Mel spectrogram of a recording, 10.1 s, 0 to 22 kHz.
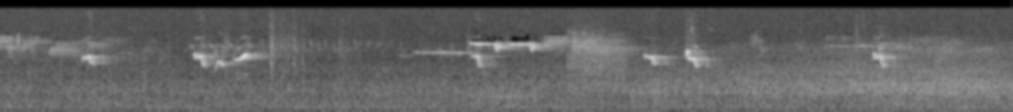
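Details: Baltimore oriole greeting the rising sun on 10 May 2024 at 5:40 a.m. in an apple tree next door; scattered whistled notes and short rich phrases, some paired, spaced over the clip with a soft hissing background.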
